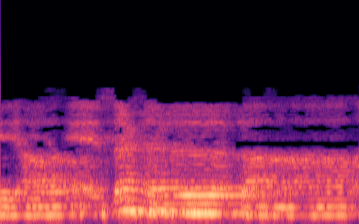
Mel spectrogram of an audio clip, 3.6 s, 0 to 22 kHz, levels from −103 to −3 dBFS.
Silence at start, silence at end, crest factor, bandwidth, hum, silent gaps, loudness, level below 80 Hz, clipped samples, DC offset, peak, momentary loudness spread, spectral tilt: 0 s; 0 s; 16 dB; 4.5 kHz; none; none; -21 LUFS; -50 dBFS; under 0.1%; under 0.1%; -4 dBFS; 11 LU; -12.5 dB/octave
